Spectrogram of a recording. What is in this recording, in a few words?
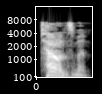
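"townsman", British English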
